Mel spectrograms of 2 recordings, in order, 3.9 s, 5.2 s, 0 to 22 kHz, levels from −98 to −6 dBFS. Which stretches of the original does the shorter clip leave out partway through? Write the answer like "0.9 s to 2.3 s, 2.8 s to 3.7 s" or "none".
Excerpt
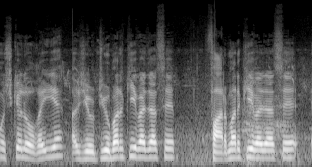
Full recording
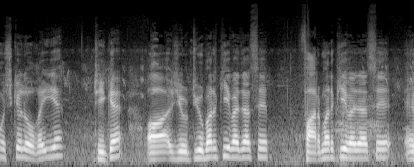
1.0 s to 2.1 s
